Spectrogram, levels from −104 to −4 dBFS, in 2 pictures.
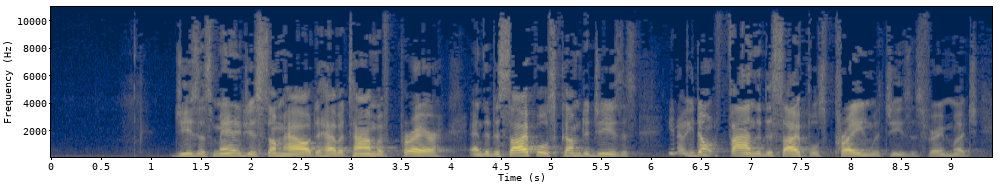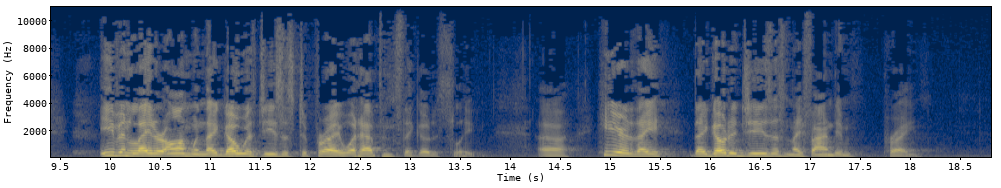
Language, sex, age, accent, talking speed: English, male, 50-69, American, 175 wpm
